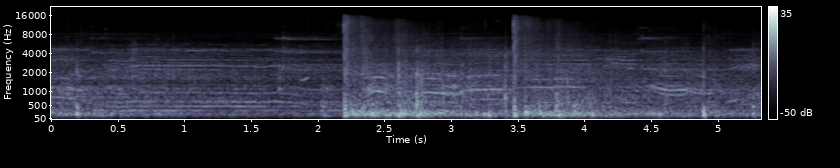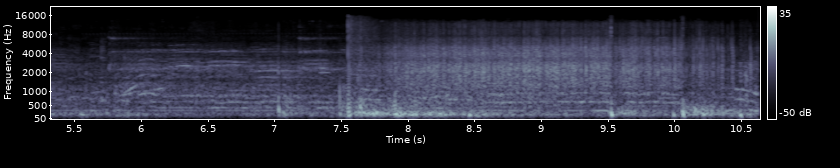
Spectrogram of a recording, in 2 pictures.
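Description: Aerial fireworks going off: a sharp bang about two seconds in, another near three and a half seconds, then a bigger burst at about seven and a half seconds followed by a dense crackling that runs on for a couple of seconds.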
